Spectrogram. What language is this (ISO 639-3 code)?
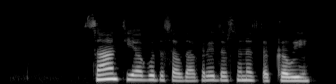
pus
